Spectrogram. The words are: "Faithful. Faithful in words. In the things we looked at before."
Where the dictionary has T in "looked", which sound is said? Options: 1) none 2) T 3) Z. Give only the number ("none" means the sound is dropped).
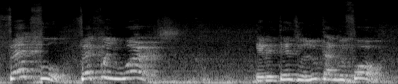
1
